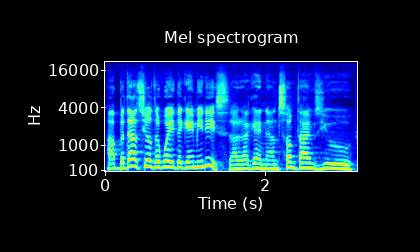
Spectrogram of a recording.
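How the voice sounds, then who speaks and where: Venezuelan-accented man, slightly high voice. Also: fast talker. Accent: Venezuelan Spanish, mixed with American and Australian. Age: middle-aged. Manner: restarts and repeats words, many fillers. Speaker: guest, property investor. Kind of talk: casual interview storytelling.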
